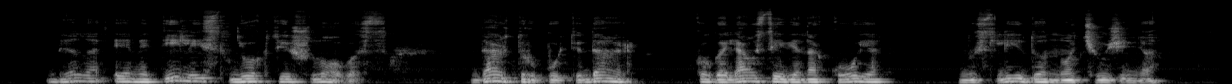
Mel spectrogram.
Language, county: Lithuanian, Šiauliai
